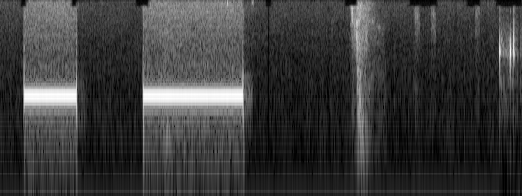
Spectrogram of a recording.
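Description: Two steady, mid-pitched telephone ringback beeps sound while a call is transferred to an internal extension, the second longer than the first. Silence and a few faint clicks follow.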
